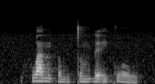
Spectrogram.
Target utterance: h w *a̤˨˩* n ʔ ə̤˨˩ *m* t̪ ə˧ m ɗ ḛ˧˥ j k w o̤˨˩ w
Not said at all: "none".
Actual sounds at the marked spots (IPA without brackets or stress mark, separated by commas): a˧, m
